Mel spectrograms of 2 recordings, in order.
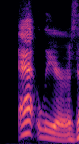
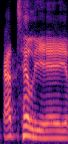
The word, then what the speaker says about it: atelier: Well, let's see, Fabian's Atelier, am I pronouncing that correctly? Is the it's pronounced like atelier. It's atelier? Like French or something.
